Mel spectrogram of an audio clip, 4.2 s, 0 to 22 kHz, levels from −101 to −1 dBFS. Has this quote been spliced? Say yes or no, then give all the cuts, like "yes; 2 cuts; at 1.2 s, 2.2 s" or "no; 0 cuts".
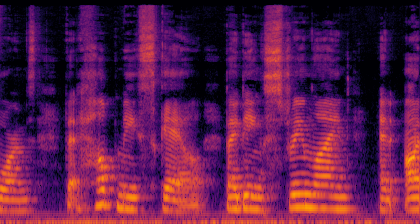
no; 0 cuts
